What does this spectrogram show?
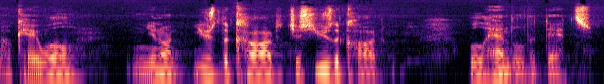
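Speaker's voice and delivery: quiet, low, resigned reply; subdued, worried consent; stressed resignation. Acted. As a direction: give in softly under stress. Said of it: "I'm stressed".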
